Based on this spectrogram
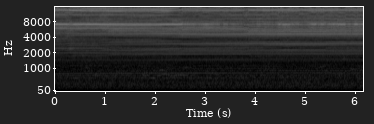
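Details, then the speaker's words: Watson coil tattoo machine after the voltage is turned up and back down to the right setting: a steady, even high buzz with a smooth, consistent needle hit; tuned and running properly. "there it is yep that's it okay so basically what we have here is the sound and the field of the machine you feel that because that's you're feeling the hit of the needle from the armor part"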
